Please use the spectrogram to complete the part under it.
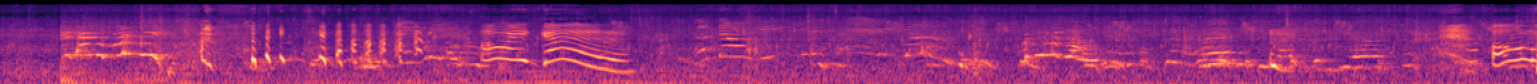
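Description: A young girl talks and squeals excitedly close by.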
